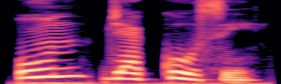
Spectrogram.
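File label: a Jacuzzi, Spanish, female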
